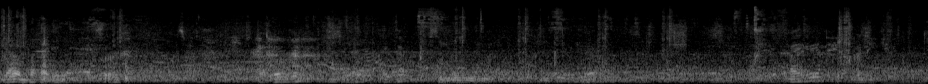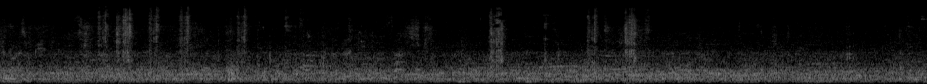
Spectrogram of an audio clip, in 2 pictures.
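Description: Papers rustle as they are handled.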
